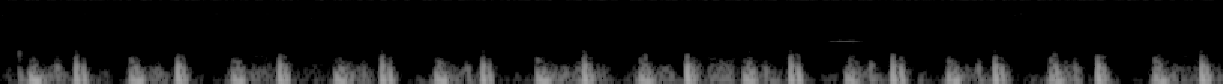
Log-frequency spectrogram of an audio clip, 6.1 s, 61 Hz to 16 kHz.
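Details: Fast, regular paired heartbeats at about 118 beats a minute, recorded while running in a bathroom; quickened heartbeat from exertion.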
